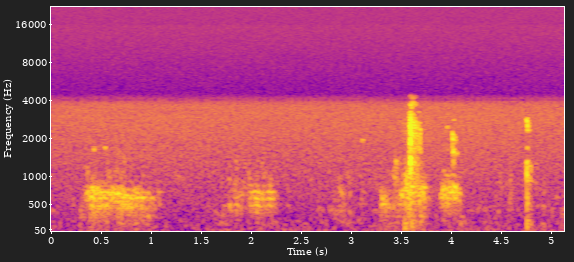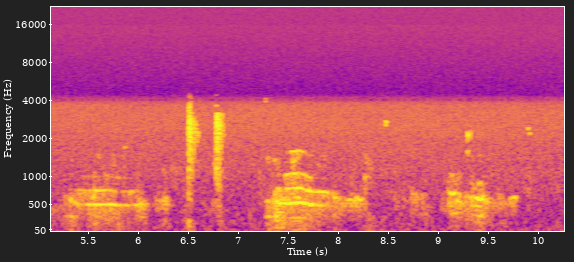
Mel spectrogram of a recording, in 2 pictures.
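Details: Young Hungarian Vizsla puppies on 9 March 2021. Short mewing whines, each under a second, recur about every two seconds, mixed with high squeaks and occasional clicks and bumps.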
